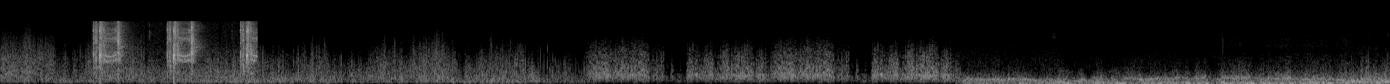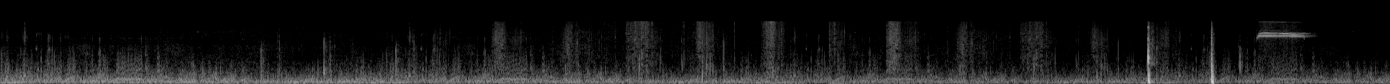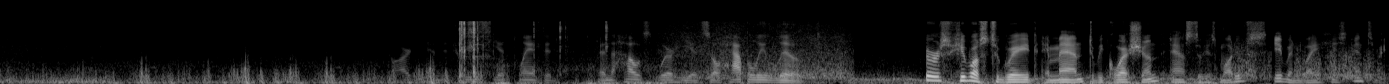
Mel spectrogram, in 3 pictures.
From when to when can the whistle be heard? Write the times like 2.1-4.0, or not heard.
25.4-26.9.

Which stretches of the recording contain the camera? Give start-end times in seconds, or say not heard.
0.9-2.6, 32.4-33.9.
